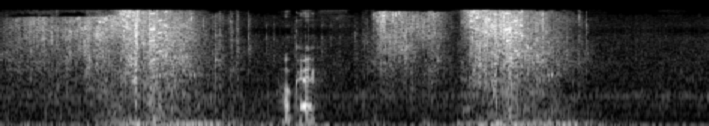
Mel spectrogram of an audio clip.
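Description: Jet thrusters whoosh and roar.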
